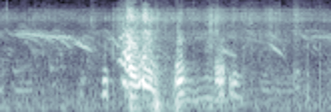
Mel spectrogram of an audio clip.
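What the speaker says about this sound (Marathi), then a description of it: "ही कोंबडी खाली आपली कांदे फोडून या अशा पद्धतीने" A free-range village hen clucks while pecking at and eating onions, giving a short burst of several close, fairly loud clucks.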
